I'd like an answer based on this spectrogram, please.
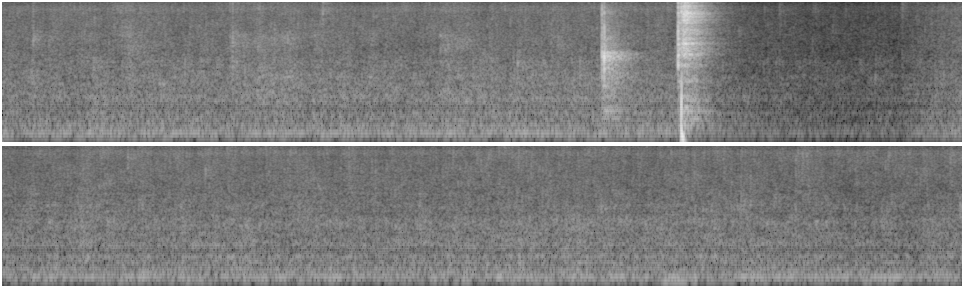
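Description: Squid adobo simmering in a frying pan over a gas flame, a steady bubbling hiss, as soy sauce is poured into it from a bottle. Two sharp knocks a little after three seconds in are the loudest sounds, followed by a brief lull before the simmering hiss comes back.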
